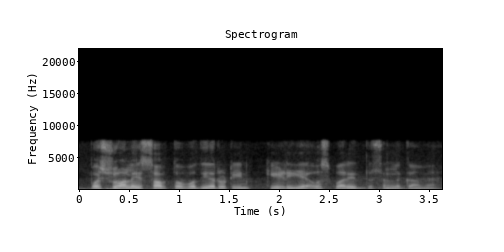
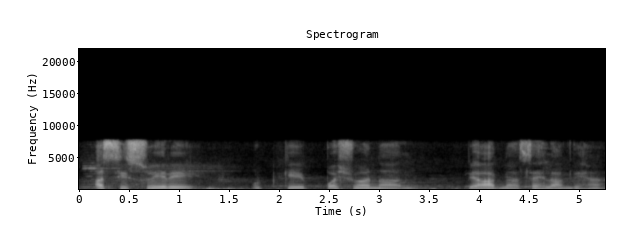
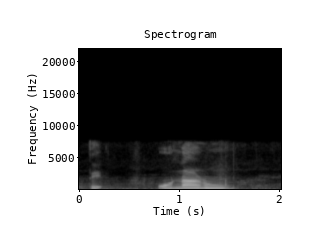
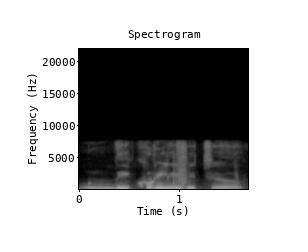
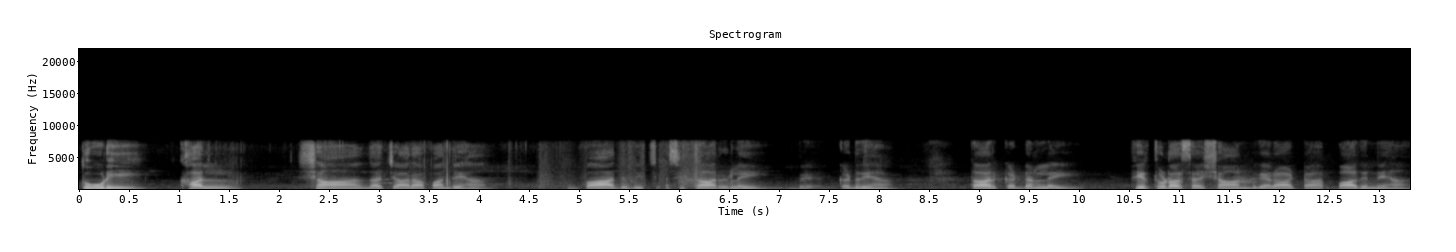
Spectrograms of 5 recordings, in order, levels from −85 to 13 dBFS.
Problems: none marked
